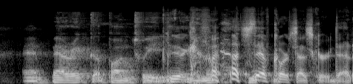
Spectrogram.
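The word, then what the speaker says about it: Berwick-upon-Tweed: Uh, Burwick, I guess the proper way to say, Burwick upon Tweed. Beric upon Tweed. Of course I screwed that up. Bareric, you don't pronounce the WW.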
